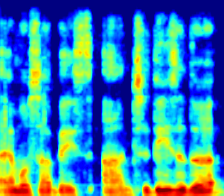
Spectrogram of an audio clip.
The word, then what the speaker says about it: habéis: So starting off with I have has, a, hemos, habéis is the you guys one, habéis with the accent on the e, and an.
